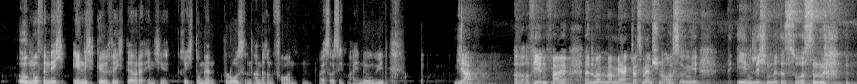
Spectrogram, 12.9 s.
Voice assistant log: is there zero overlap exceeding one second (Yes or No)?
Yes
